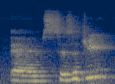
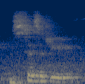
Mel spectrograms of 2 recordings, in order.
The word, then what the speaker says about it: Syzygy: See, the origin name with like Atari was originally called, I can't actually pronounce this, Syzygy.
